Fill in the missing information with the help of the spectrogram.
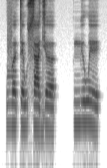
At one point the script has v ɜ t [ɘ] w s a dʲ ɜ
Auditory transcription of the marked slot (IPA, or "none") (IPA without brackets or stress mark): ɛ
